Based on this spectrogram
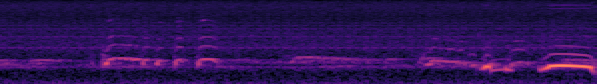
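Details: Spotted dove in a training recording meant to prompt other birds, giving a series of soft, tonal, slurred coo notes, ending in a louder drawn-out coo over a quiet background.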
